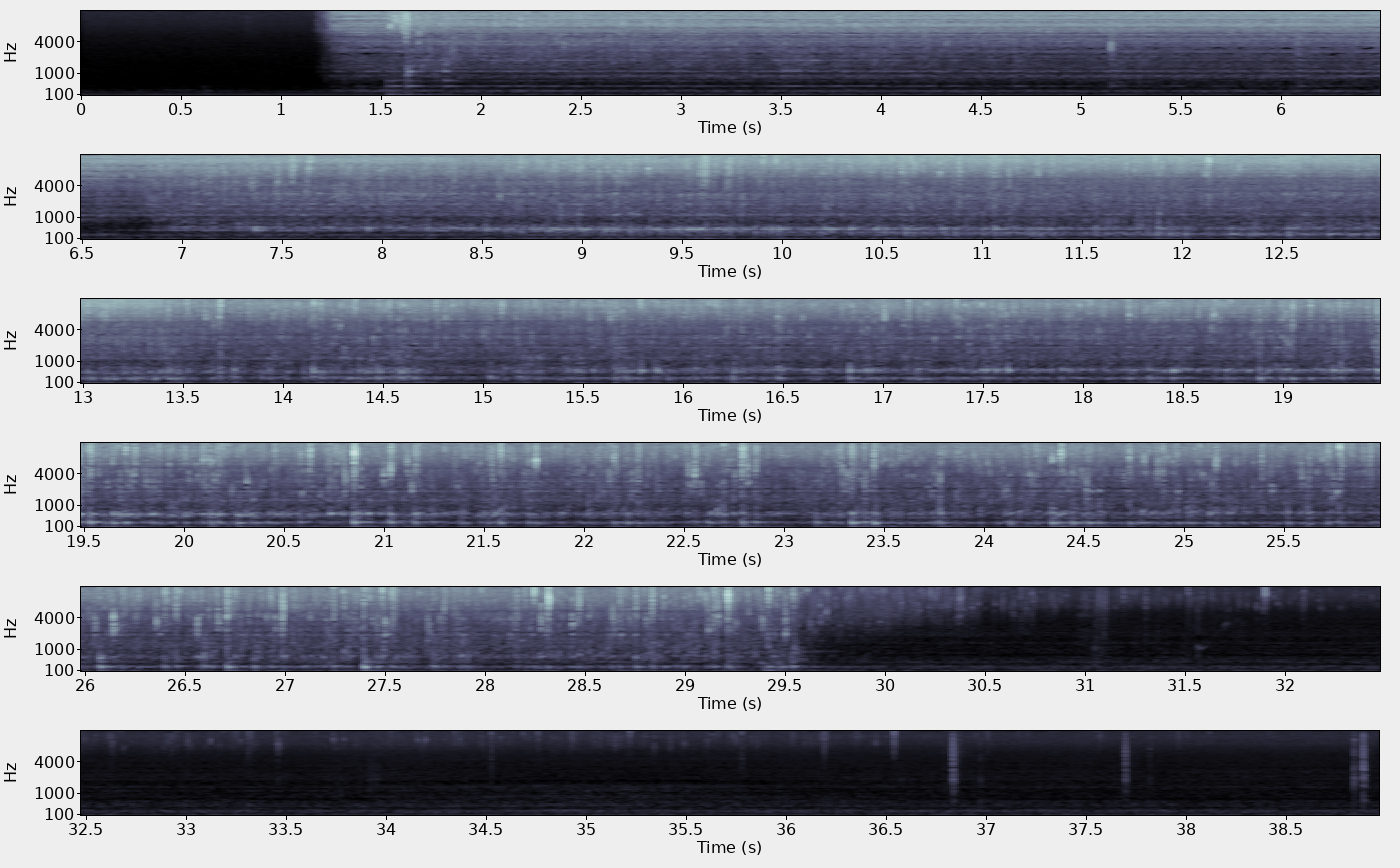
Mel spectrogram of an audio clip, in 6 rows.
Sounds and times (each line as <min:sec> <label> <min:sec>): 0:01.3 water into pot 0:30.6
